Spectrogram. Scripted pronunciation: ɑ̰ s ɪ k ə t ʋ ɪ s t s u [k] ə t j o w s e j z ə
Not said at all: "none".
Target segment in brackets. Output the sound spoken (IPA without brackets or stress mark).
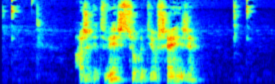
k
